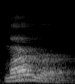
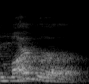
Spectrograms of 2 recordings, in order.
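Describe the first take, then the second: First: The word is said shortened, syllables run together. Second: The same.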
